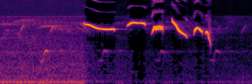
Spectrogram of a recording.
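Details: Singing female Oriental magpie-robin at dawn, provoking males: after faint background noise, loud pure whistles slide downward, then rapid rising and falling slurred notes end the phrase.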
